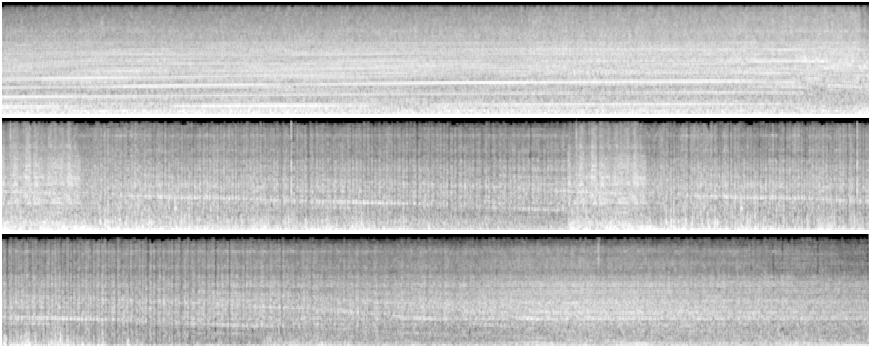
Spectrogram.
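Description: Sport motorcycle engine running at high revs in top gear, its note climbing slowly as speed builds, with heavy wind rush. About ten seconds in the throttle closes and the engine note falls away slowly while the wind noise carries on.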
